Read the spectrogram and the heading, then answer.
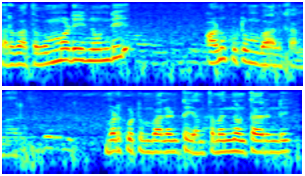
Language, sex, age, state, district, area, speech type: Telugu, male, 60+, Andhra Pradesh, Guntur, urban, spontaneous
